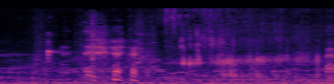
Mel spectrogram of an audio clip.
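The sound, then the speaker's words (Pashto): Tea is poured into a cup with a liquid gush and a light clink, while people talk over it. “وایم اصیل سړی صبر چې یوه پیاله چای درته واچوم چې ستړی شوی به.”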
